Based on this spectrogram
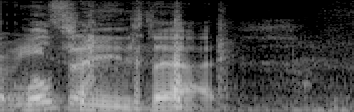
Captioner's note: laughter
